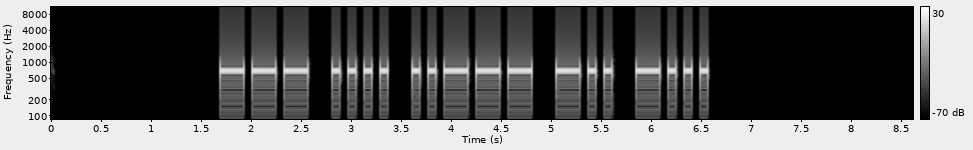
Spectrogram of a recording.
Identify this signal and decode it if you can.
Morse code, heard as a keyed tone, about 15 wpm, 700 Hz. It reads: OH2DB
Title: DXCC-100 Call Signs - 5 Characters - Repeated 2x - 15wpm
